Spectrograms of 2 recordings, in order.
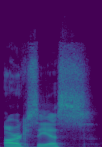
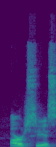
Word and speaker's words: Arceus: pronounce the the god of pokemon i like arxius is the correct pronunciation but i prefer i don't care arceus is how i do it i don't care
